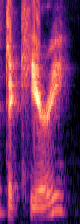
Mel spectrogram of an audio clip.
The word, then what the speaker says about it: daiquiri: Matt yeah I'm sorry just Daiquiri is dakiri yes all right I mean it's spelled d-a-i the logo for you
